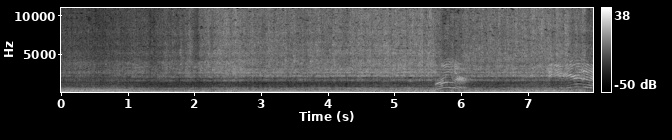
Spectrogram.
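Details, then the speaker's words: High Boy 390 V8 truck just converted to Sniper 2 EFI, first run: fires and settles into a steady, even idle with a couple of clean revs rising and falling smoothly. Running well. "sounds good it sounds so good"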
